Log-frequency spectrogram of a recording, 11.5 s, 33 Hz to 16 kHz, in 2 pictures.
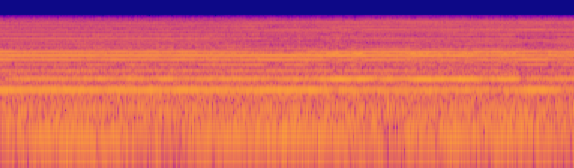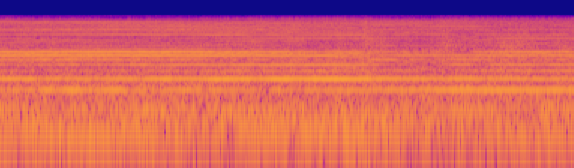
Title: Luxman Receiver RX-103 Automatic Door Humming Sound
